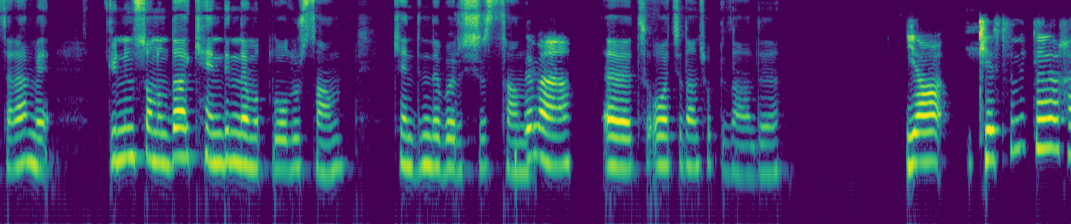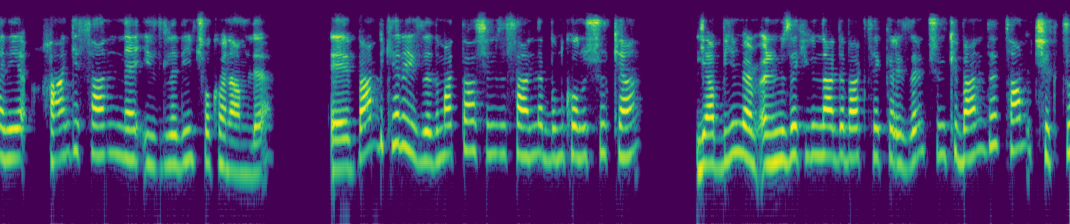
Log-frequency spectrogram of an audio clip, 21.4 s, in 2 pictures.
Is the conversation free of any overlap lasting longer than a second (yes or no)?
yes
